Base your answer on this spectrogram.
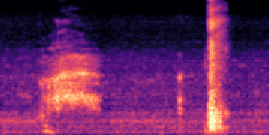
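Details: Sneeze after trying to hold it back: a long, breathy in-breath, brief pause with a small click, then one sudden explosive sneeze in a quiet room.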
